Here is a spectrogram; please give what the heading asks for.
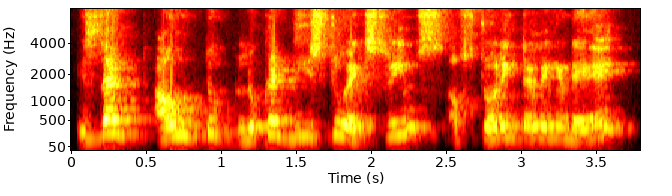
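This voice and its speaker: A man with an Indian English accent hosts a podcast, his voice sitting high for a male speaker. He thoughtfully restates his guest's ideas and follows up with questions. The recording carries a noticeable room echo. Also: a little fast, darkish tone. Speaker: podcast host. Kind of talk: conversational interview.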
